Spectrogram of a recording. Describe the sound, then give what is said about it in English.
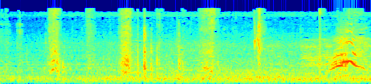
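A bone saw cuts open the head of a yellow-edged grouper in a series of uneven, scratchy rasping strokes, with a brief voice near the end. “When they're done with that, they reach for the bone saw.”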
